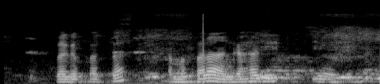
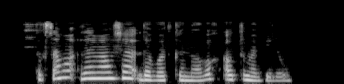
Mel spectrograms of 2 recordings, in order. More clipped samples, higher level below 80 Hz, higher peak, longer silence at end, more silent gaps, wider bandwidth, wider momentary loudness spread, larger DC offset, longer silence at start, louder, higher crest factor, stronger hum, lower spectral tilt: neither; first, -48 dBFS vs -58 dBFS; about the same, -4 dBFS vs -2 dBFS; second, 0 s vs 0.55 s; neither; first, 11.5 kHz vs 8 kHz; second, 10 LU vs 15 LU; neither; about the same, 0.3 s vs 0.25 s; second, -21 LUFS vs -16 LUFS; about the same, 18 dB vs 14 dB; neither; first, -8 dB/octave vs -4.5 dB/octave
